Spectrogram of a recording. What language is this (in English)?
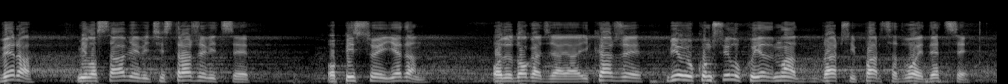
Serbian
